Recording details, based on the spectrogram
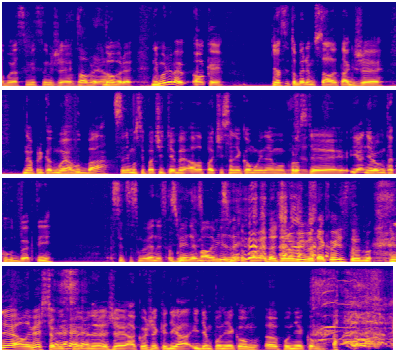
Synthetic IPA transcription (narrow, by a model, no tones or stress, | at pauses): lɛbɔjasimisliːmʒɛd̪ɾdd̪ɔbɾɛɲɛmʊɔʒɛmɛɔʊkɛjjasit̪ɔbɛɾɛmst̪aːlɛt̪aɡʒɛ | napɾiːklad̪mɔjaɦud̪̚basaɲɛmusiːpaːt͡ʃic̚cɛbɛʔalɛpaːt͡ʃisaɲɪɛkɔmuinɛːmupɾɔscɛjaɲɛɾɔbimt̪akuːɦud̪bujakt̪i | siːt͡sɛsmɛvjɛd̪nɛjskupiɲɛmalibizmɛt̪ɔppɔʋɛd̪aɟʒɛɾɔbiːmɛt̪akuːist̪uɦud̪buɲɪɛalɛʋɪɛʃt͡ʃɔmislimɲɛʒɛakɔʒɛkɛɟjaiɟɛmpɔɲɪɛkɔmpɔɲɪɛkɔm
